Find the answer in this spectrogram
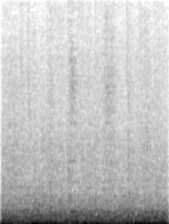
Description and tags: Field recording from Whirlpool factory in Wroclaw Poland. Big machines and soundscapes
